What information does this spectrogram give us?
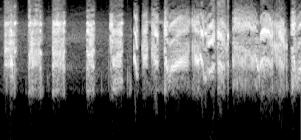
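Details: Swiftlet lure call played to attract birds: loud, buzzy high chirps in short bursts, spaced at first, then running into a dense continuous chattering stream of scratchy twitters.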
